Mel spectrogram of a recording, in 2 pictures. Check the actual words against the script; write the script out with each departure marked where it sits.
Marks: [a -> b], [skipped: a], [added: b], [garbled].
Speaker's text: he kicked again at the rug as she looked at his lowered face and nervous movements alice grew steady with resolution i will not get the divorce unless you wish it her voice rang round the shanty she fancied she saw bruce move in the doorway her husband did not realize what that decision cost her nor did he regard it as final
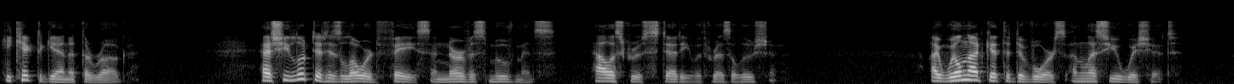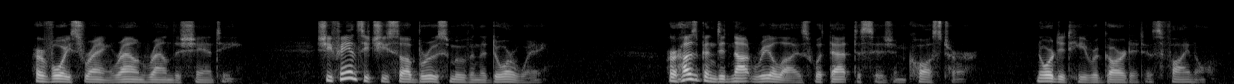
he kicked again at the rug as she looked at his lowered face and nervous movements alice grew steady with resolution i will not get the divorce unless you wish it her voice rang round [added: round] the shanty she fancied she saw bruce move in the doorway her husband did not realize what that decision cost her nor did he regard it as final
